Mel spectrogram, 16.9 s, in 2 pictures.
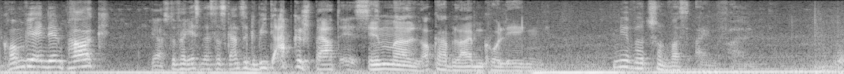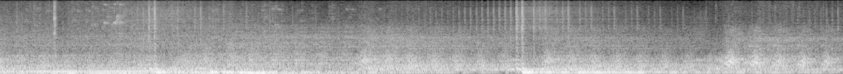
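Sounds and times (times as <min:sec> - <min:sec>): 
MG sports car driving up and parking: 0:00.0 - 0:16.0
speech: 0:00.1 - 0:07.6.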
